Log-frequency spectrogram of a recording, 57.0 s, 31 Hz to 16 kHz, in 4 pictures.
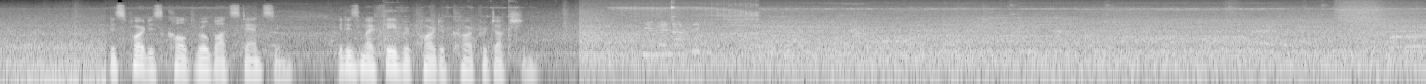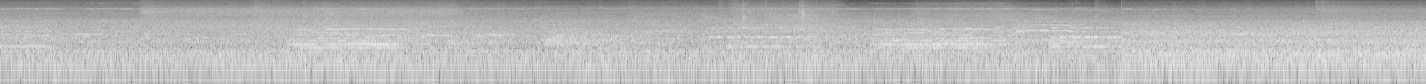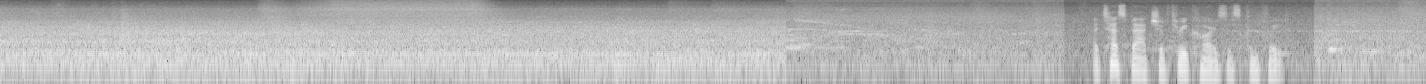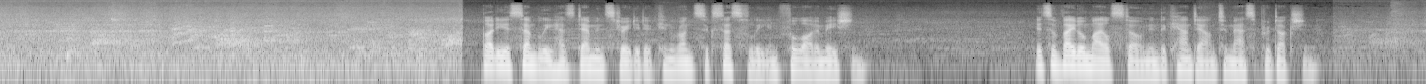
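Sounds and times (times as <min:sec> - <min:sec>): machinery low hum: 0:00.0 - 0:05.0.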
